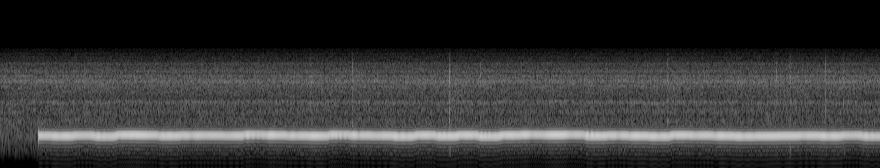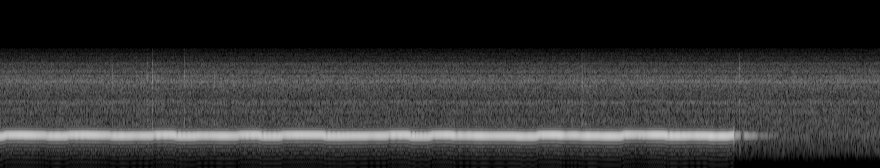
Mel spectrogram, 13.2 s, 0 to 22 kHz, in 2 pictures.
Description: FT8 (one signal), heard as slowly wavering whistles, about 6.25 baud, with static crashes and room echo.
